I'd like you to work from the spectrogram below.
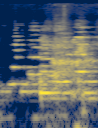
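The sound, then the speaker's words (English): A short, bright electronic jingle plays as a prize wheel is spun: a string of chiming musical tones that swells into a busy, sparkling burst of notes, like a spinning prize wheel sound effect, with no talking. “I actually worked on trying to get this wheel to spin out loud.”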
